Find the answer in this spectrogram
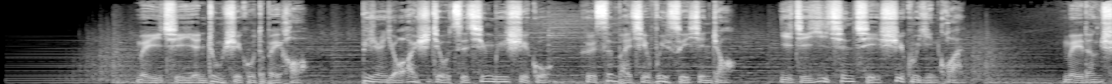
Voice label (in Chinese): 男 消防专题 磁性走心; 男DMR-大气沉稳; 质感磁性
